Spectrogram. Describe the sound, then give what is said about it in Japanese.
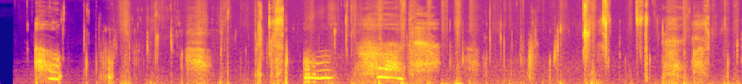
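Wet licking and sucking on a ring finger, many irregular soft smacks and slurps at close, quiet level, with short pauses between them. “次は、薬指を舐めてみましょう。”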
